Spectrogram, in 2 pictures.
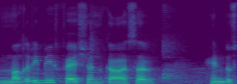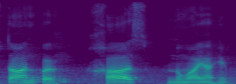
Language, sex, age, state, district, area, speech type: Urdu, male, 30-45, Delhi, North East Delhi, urban, spontaneous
